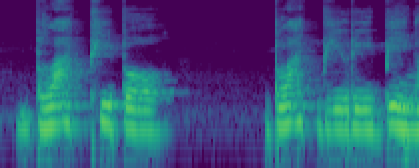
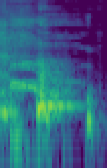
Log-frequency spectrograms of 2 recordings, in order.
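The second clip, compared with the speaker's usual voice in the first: laugh. Real, not acted. Laughs after bragging.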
